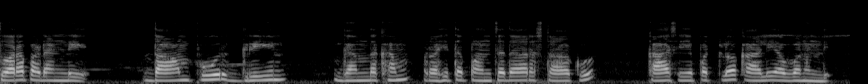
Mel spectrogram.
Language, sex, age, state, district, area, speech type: Telugu, male, 18-30, Andhra Pradesh, Konaseema, rural, read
